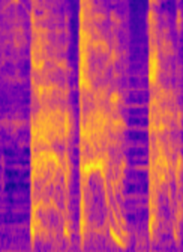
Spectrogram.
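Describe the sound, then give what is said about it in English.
Three harsh, forceful acted coughs in quick succession, loud, each a sharp burst with a raspy tail, a man hacking out a lungful of gas he breathed in. “taking a big, unfortunate, while he is thinking, a breath of fresh air, ends up taking a big lungful of the gas. But he coughs it out.”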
